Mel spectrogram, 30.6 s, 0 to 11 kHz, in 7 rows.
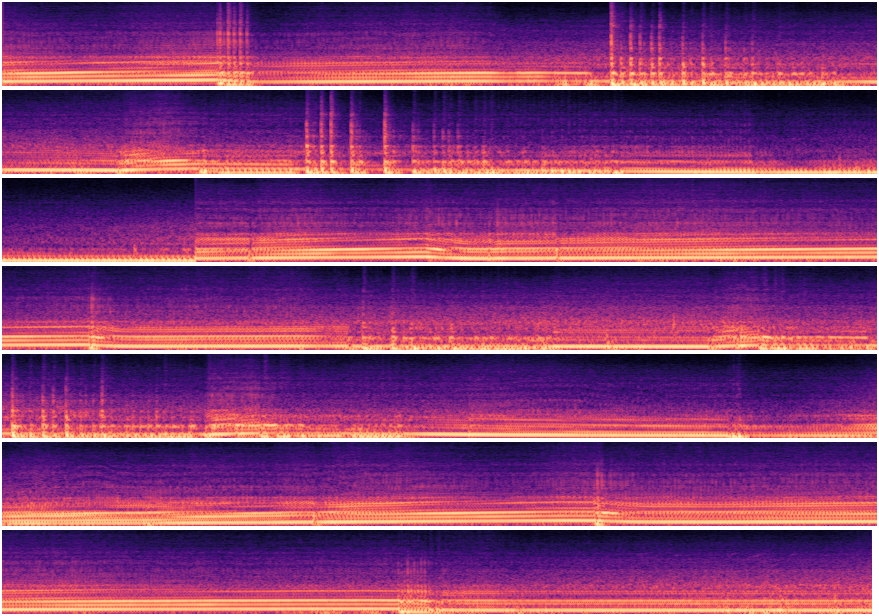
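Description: Exhaust of an Audi S3 8V facelift's turbocharged 2.0-litre four-cylinder with the resonators deleted, heard right at the rear bumper. The revs climb under acceleration and fall sharply at each gear change, over and over. Several sharp pops and bangs come in the first ten seconds.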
